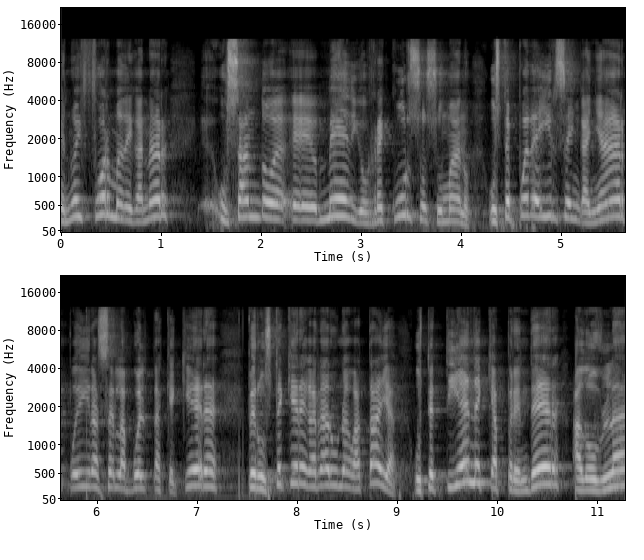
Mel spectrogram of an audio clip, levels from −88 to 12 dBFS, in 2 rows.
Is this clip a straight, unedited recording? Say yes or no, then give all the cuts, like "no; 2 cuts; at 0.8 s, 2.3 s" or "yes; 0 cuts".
yes; 0 cuts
